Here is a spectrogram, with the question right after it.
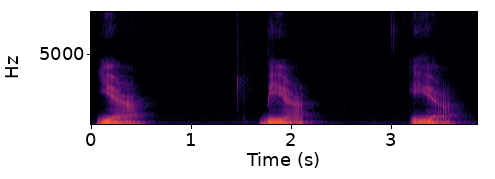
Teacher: Вимова починається з голосного «і», що переходить нейтральний голосний «е», іноді «а».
